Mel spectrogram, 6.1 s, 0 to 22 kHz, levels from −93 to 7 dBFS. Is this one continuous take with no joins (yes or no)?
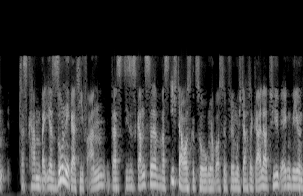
yes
